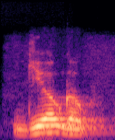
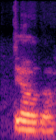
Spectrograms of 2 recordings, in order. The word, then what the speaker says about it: Diogo: How do you say your name? Is it Diogo or Diogo? Diogo, Diogo. Okay. it's a Portuguese name.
